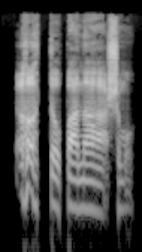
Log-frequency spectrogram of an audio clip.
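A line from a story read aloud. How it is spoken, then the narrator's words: Laughing. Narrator (Russian): рассмеялся Елисей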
